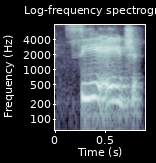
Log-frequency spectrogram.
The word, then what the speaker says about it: Chordoma: I feel the need to spell it first because it doesn't look how it sounds. Chordoma.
